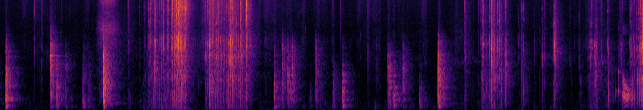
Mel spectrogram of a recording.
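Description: Tarot cards being shuffled up close, with repeated riffles and soft slaps in an uneven rhythm, while a voice speaks now and then.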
